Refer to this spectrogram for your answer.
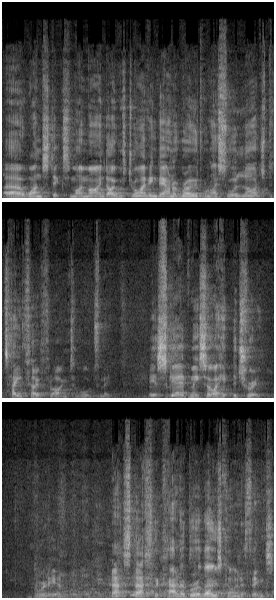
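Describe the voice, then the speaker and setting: In a southern English accent, a man with a fairly high pitch speaks at a moderate pace with very wide pitch swings, amid audible room echo and noticeable background noise. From northern England, Newcastle upon Tyne. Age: middle-aged. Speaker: marketing manager, conference speaker. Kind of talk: conference talk. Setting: stage with audience. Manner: informal, humorous.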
